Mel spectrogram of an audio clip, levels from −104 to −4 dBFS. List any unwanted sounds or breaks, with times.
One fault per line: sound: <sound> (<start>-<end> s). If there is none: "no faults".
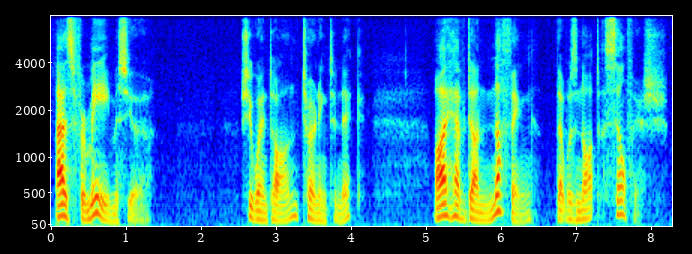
no faults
